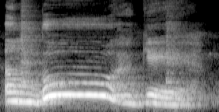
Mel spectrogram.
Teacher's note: Bur é a sílaba tônica. Mas percebam que é uma palavrinha paroxítona, porque a penúltima sílaba é tônica, mas termina em R, então essa sílaba recebe o acento.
